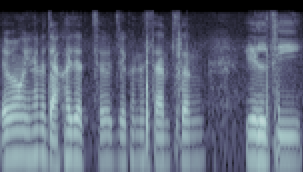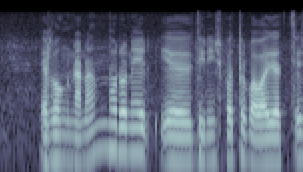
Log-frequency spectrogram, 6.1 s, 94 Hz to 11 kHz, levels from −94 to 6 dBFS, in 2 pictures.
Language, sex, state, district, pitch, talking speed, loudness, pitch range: Bengali, male, West Bengal, Malda, 130 Hz, 160 wpm, -21 LUFS, 125-140 Hz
